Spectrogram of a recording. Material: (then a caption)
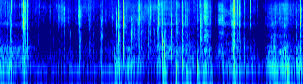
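Plastic film. A large sheet of green plastic air-pillow packaging film with many small hollow, air-filled cells is held in both hands near the face and ear and squeezed and crumpled with the fingers. It gives a bright, dry crinkling with irregular sharp crackles and snaps scattered over a soft rustling bed.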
